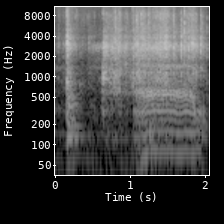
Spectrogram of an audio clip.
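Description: Crumpled packing paper rustling and crinkling as it is pulled out of a cardboard box, with a drawn-out hesitant "uh" from the person in the second half.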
